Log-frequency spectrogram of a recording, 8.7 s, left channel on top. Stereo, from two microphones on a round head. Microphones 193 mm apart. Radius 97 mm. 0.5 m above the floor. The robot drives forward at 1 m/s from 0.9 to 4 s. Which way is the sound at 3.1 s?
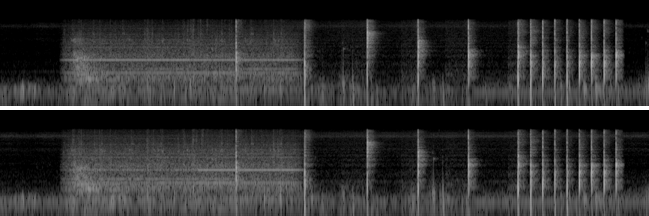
15° left (ahead or behind).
